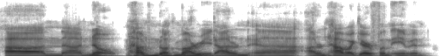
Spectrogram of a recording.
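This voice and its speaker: A young man in his twenties talks casually on a live stream while building a game. His voice sits in a middle pitch, and he rambles along, thinking aloud with plenty of ums and uhs as he reads and answers chat. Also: steady tone, moderate pace. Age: 20s.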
